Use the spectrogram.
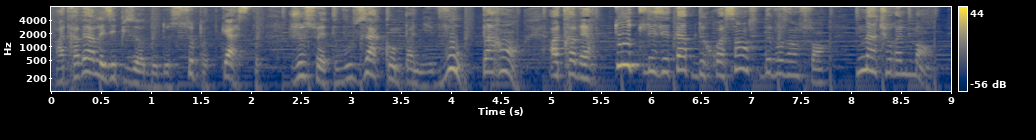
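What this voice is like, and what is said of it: Strong Italian accent. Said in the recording (French): “un accent italien bien marqué”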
